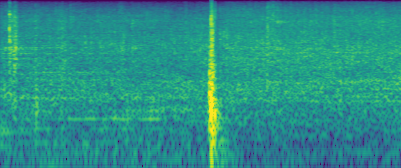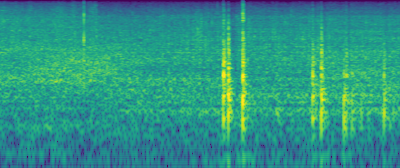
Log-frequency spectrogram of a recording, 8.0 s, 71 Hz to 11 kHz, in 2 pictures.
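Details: 2012 Holden CG Captiva, LE9 2.4 engine, 6-speed manual FWD, 99,291 km: even, quiet idle with a steady hiss and a few sharp clicks from handling; no knocks or misses, engine sounds healthy.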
